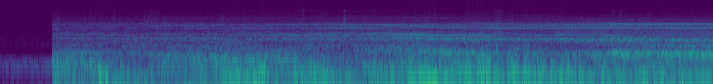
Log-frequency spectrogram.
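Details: Chinese clone diesel heater running before any muffler work: a loud, steady rushing roar with a high whistling edge, like a small jet. The exhaust is the suspected source, and the owner hopes it is not the bearing inside the unit.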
